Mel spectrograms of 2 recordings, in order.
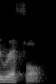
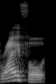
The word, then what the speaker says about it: Riffle: Got to be Riffle. If it was Rifle, it'd be like the gun, right?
